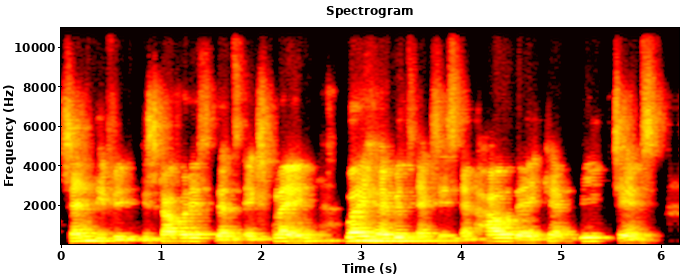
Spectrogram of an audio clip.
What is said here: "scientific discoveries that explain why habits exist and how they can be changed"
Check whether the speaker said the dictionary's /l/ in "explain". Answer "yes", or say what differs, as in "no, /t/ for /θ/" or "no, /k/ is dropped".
yes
